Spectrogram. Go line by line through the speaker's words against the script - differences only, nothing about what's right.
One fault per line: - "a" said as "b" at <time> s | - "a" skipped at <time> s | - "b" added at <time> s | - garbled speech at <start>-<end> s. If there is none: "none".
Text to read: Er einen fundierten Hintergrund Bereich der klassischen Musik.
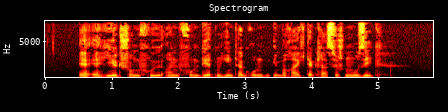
- "erhielt schon früh" added at 0.7 s
- "im" added at 3.4 s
